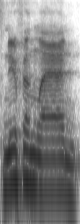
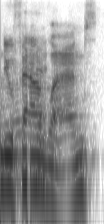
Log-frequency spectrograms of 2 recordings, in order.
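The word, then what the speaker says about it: Newfoundland: there well Newland and it's Newan land to rhyme with understand if you want to know how to pronounce it not New Foundland brilliant thank you so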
